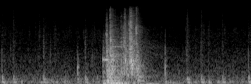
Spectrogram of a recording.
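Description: A wooden door bangs open with a short rush of noise.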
